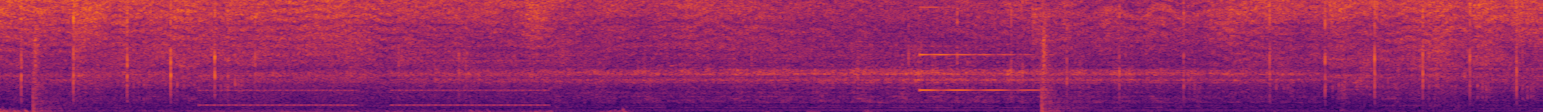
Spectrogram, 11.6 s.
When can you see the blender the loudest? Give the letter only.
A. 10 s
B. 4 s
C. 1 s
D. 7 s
D.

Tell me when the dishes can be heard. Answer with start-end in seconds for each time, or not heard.
not heard.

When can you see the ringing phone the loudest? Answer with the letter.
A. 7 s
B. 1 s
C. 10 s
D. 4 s
A.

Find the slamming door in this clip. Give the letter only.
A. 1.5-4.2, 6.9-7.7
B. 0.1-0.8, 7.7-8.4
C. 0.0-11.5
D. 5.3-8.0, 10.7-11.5
B.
